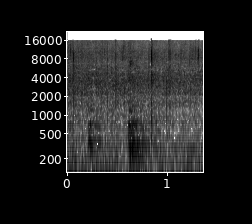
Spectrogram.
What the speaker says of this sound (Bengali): তেলের মধ্যে আদাটা দিয়ে দেবো।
